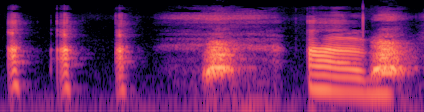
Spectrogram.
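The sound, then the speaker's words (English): A dog barks three times in quick succession, fairly loud, then lets out a longer, drawn-out whining bark with a rising pitch. “Are we the only ones being controlled by the dog?”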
